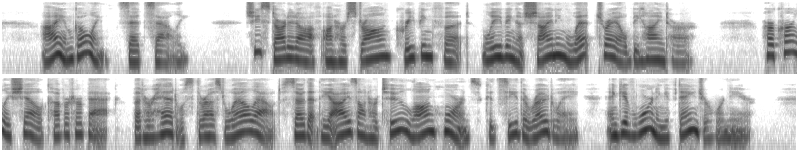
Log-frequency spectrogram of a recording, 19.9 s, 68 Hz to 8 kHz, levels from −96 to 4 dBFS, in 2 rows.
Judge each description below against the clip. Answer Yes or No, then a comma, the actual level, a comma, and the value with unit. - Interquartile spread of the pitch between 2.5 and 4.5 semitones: No, average, 4.9 semitones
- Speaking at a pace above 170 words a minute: No, average, 160 wpm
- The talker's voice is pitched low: No, medium, 185 Hz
